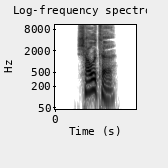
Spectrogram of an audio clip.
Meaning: inflection of schauen: 1. first/third-person singular preterite 2. first/third-person singular subjunctive II
- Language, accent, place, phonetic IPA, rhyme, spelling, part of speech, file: German, Germany, Berlin, [ˈʃaʊ̯tə], -aʊ̯tə, schaute, verb, De-schaute.ogg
